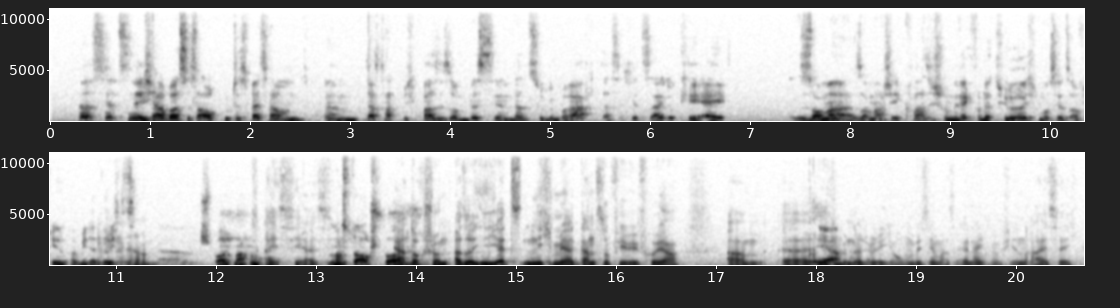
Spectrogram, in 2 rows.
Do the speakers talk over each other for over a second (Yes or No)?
No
